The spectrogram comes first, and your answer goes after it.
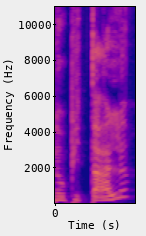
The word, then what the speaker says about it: hôpital: Un hôpital, a hospital.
